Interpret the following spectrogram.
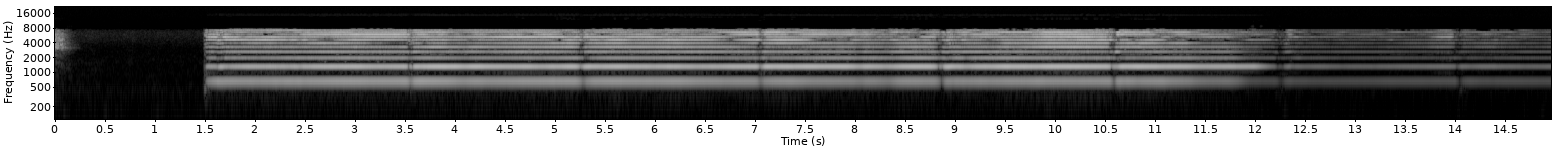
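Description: Violin's open E string bowed in long, even strokes: one steady high note, with a bow change about every two seconds. It starts about a second and a half in and turns much softer near the end.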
